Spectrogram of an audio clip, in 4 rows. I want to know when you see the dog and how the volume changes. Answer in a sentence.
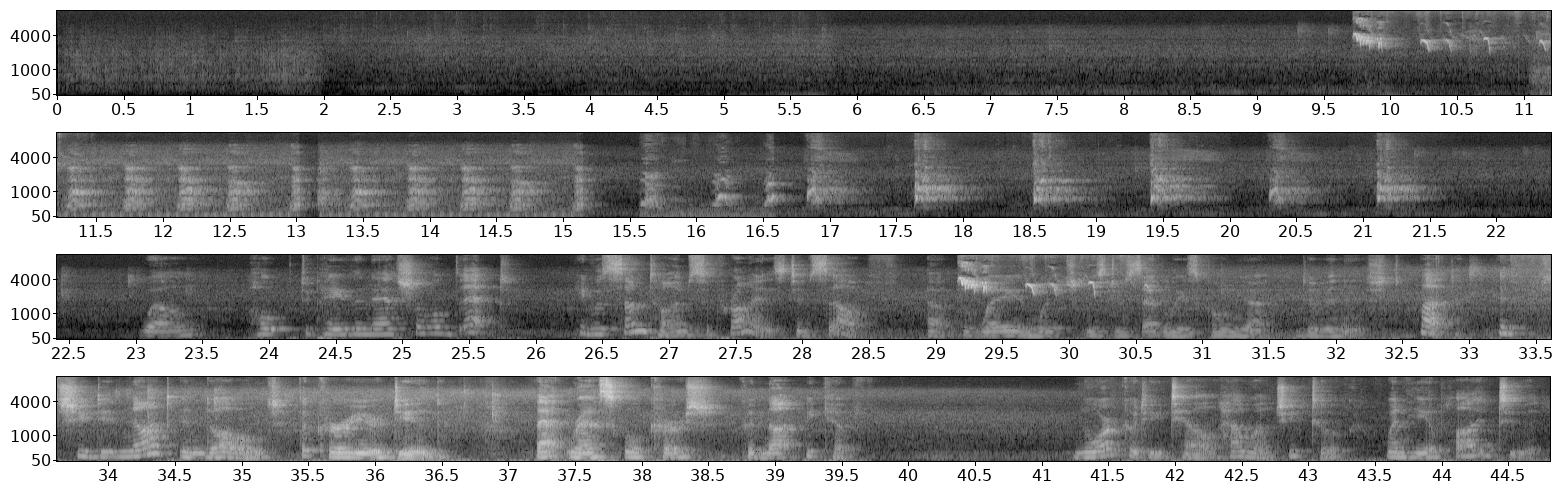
You can hear the dog from 11.1 to 21.6 s, at a steady volume.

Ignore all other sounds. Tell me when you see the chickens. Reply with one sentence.
The chickens can be heard from 9.7 to 11.4 s and from 29.1 to 30.6 s.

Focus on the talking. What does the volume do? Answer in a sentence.
The loudness of the talking goes up, then down.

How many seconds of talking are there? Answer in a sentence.
The talking can be heard for 20 seconds in total.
